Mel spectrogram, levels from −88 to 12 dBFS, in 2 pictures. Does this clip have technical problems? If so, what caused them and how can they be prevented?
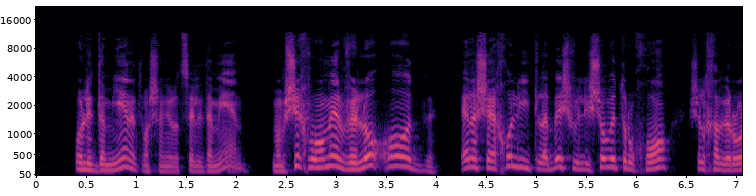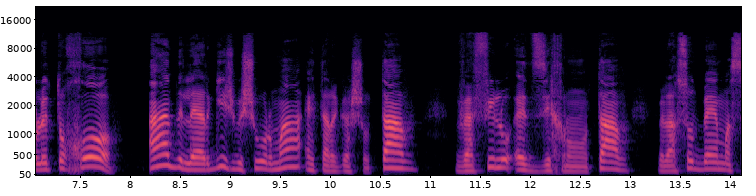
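No technical faults are present.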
